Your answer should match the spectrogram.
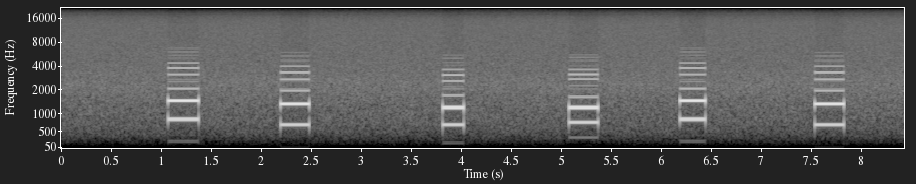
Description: DTMF, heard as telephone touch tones, dialled by hand, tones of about 270 ms. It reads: 9 2 1 4 9 2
